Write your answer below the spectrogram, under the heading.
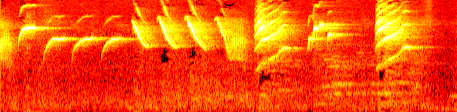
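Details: Long-tailed shrike singing a varied phrase of high whistled notes, some level and some sliding down, mixed with scratchy chattering bursts and brief pauses between notes.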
